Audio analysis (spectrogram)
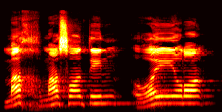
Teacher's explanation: তো তানবিনের পরে ইজার হালকি 6টি অক্ষর হামজা হা আইন হা গাইন খ, এখানে গাইন আসছে, এর জন্য বিনা গুণা তাড়াতাড়ি পড়তে হবে।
